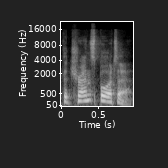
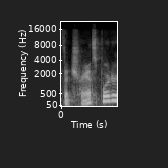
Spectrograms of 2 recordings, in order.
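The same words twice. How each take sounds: First: Loud, high mock Welsh accent; Welsh accent impression. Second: Put-on high-pitched puzzled question in plain accent; baffled echo. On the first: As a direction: repeat it loudly as the Welsh shopkeeper, accent and all. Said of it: "it was just a Welsh accent". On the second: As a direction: repeat it back as a confused question, pitch jumping up.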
